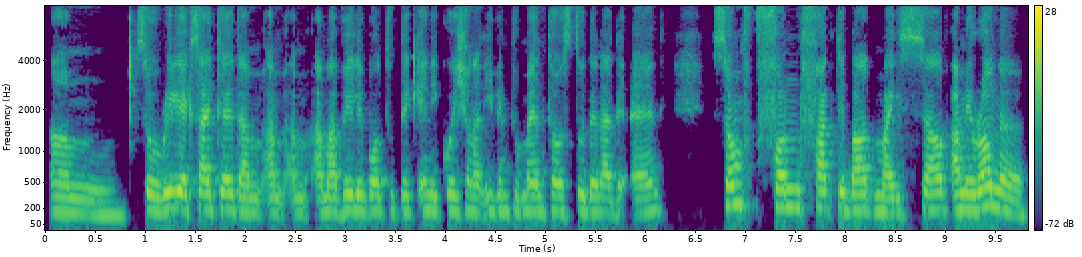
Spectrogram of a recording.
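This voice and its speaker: High-voiced man on a panel call. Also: steady tone. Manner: halting, repeats words, laughs often. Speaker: panelist, product manager. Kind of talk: casual panel talk on video call. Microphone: video call.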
